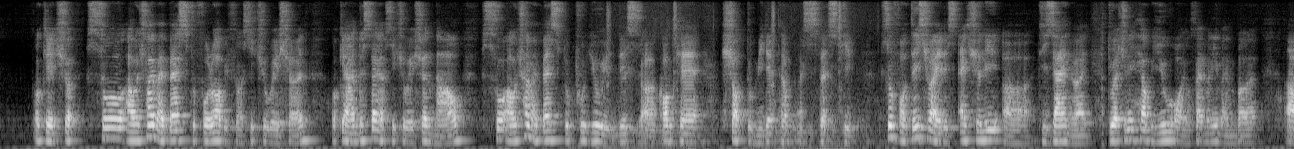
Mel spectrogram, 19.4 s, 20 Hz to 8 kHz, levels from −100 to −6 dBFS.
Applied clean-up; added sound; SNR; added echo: neural separator model SepFormer DNS4.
